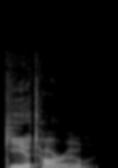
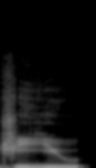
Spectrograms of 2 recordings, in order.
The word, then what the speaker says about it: Gyutaro: And to answer the question, apparently he did say his name is Gyutaro, is how I would pronounce it. Gyutaro.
